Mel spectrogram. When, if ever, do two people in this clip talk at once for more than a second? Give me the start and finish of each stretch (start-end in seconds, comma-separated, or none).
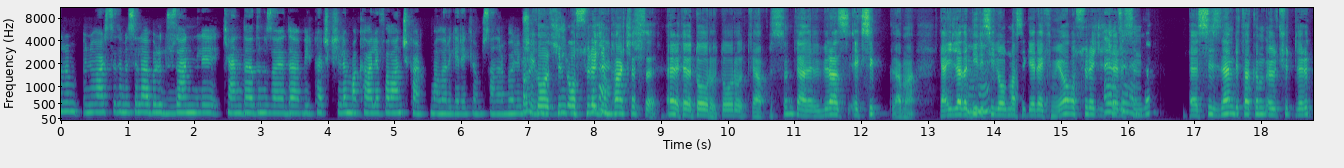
6.9-8.4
